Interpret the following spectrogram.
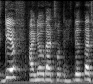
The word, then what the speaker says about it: GIF: me dead in the eye and go it's pronounced jif and i would say i'll keep that in mind jod and then walk off no it's not it's gif i know that's what that's what this is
